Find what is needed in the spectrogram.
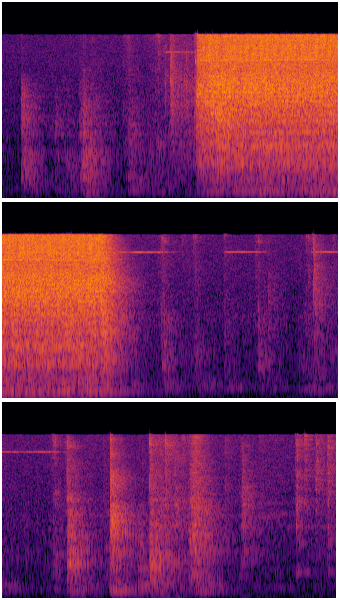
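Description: Cordless drill running steadily for about two and a half seconds, driving a screw into a metal equipment rack. Scattered light clicks and knocks come before and after it.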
